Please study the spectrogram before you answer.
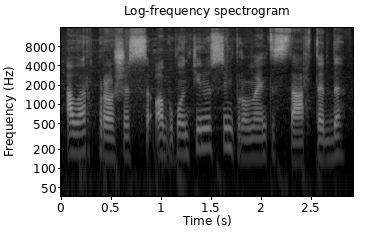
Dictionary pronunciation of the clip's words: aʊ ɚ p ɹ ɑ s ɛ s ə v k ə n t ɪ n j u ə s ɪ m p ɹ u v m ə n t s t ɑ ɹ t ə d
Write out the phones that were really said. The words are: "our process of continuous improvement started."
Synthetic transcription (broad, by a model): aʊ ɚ p ɹ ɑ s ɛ s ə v k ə n t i n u s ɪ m p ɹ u m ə n t s t ɑ ɹ t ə d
